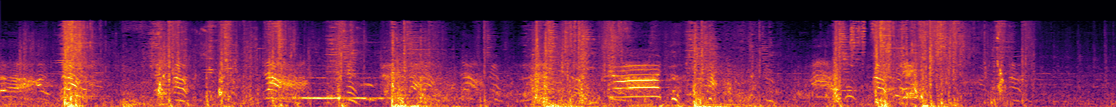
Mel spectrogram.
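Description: Swords clash and strike again and again.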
